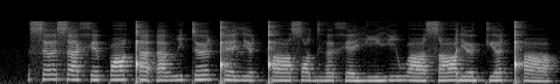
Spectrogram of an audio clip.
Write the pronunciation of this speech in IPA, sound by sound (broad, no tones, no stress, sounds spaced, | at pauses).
s ɐ s a x ɛ p ɑ ǃ a ʔ a v i t œ ǃ ɛ lʲ œ ǃ ɑ sˤ œ dʱ ɐ x ɛ j i j i w ɑ s ɑ ɾʲ œ kʲ ɐ ǃʰ ɑ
